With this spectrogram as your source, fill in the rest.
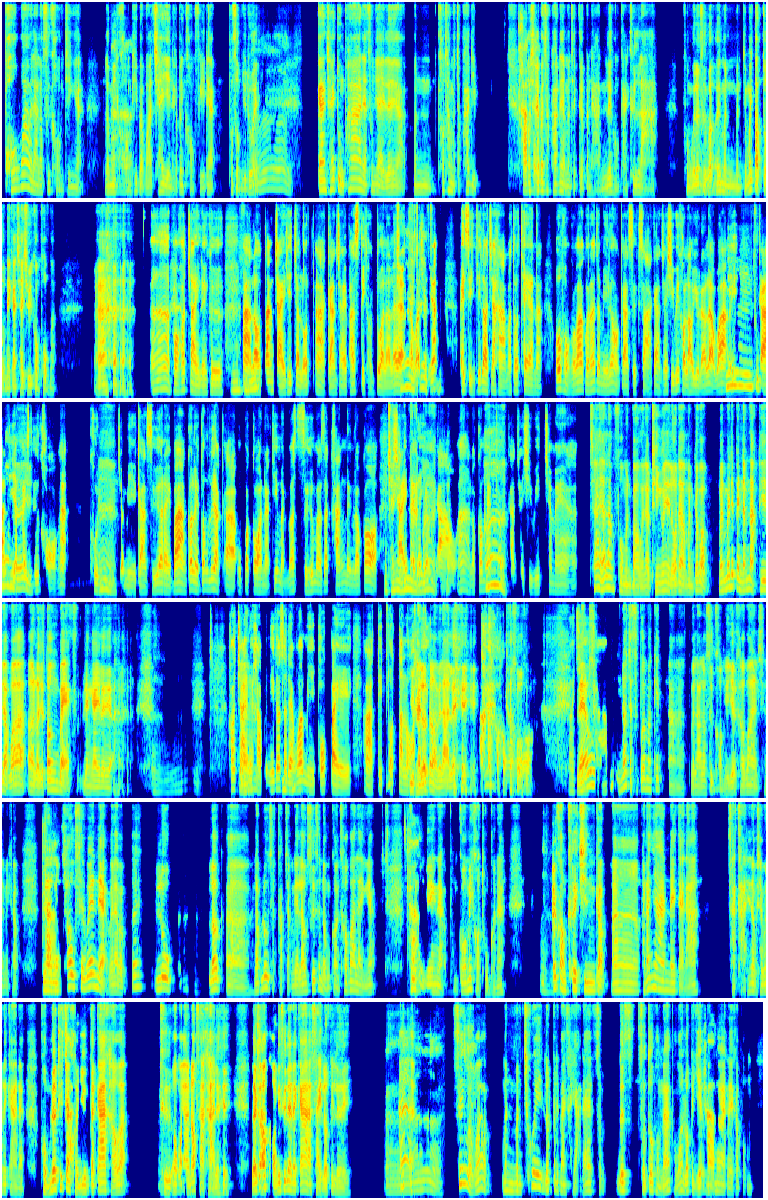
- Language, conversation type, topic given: Thai, podcast, คุณเคยลองลดการใช้พลาสติกด้วยวิธีไหนมาบ้าง?
- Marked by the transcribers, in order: tapping; laughing while speaking: "อา"; chuckle; chuckle; laughing while speaking: "เลย ครับผม"; other noise; chuckle; laughing while speaking: "อ๋อ"; laughing while speaking: "เลย"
